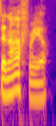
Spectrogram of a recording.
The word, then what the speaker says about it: D'Onofrio: But it's Vincent D'Onofrio. Oh, I Kingpin. think you got it first try. Yeah, Vincent D'Onofrio.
